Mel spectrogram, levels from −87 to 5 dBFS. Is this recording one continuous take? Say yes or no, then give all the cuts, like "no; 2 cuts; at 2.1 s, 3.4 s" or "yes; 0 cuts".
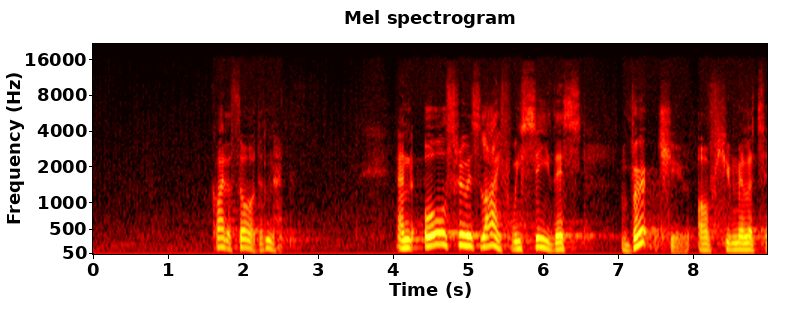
yes; 0 cuts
